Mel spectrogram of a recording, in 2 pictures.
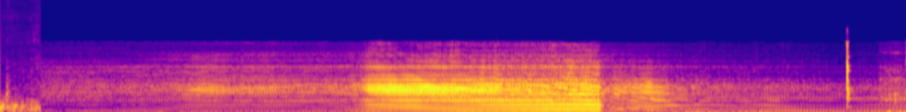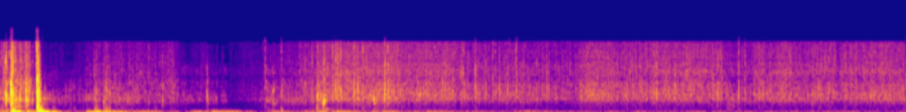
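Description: Snowmobile engine running at high revs, loudest between about four and six seconds in, then cutting off suddenly. A few sharp knocks follow around nine seconds in as the sled crashes, then a steady hiss to the end.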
